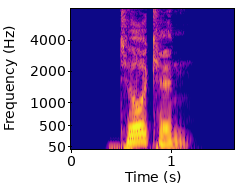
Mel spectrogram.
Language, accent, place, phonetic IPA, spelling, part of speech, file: German, Germany, Berlin, [ˈtʏʁkɪn], Türkin, noun, De-Türkin.ogg
- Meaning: female Turk (native or inhabitant of Turkey, person of Turkish descent)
